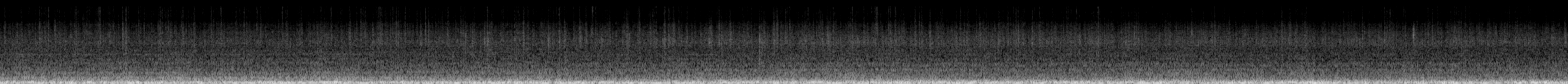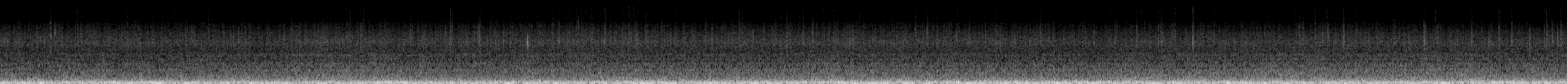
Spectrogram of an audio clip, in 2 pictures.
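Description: Steady road and tyre noise heard inside a car cabin, cruising at highway speed on a wet road.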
